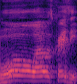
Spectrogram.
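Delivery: high, loud, amazed whoa. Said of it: "all four of them were like".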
